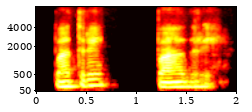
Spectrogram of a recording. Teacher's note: Una consonante sorda seguida de R. Por lo tanto, se va a tratar como intervocálica. Sonoriza en D.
